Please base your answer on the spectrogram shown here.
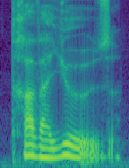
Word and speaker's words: travailleuse: You don't pronounce the final S, so you get travailleuse.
